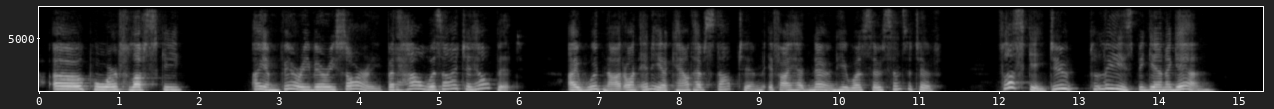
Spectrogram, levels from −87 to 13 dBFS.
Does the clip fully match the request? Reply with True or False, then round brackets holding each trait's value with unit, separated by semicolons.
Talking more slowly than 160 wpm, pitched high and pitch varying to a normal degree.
True (150 wpm; 260 Hz; 4.1 semitones)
